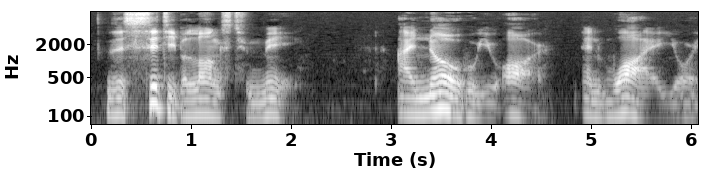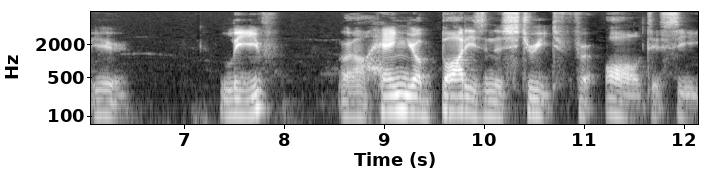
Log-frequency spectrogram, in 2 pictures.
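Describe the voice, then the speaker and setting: A man performs a cartoonish character voice, pitched fairly low, at a fairly slow pace. Long pauses come often. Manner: menacing, threatening.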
